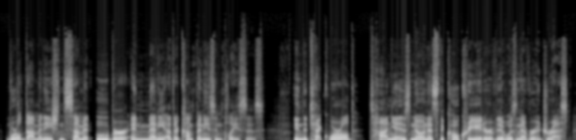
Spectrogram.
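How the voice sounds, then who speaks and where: A man's voice: medium pitch, dry recording, studio quality. A man hosting a podcast, reading an upbeat scripted introduction and then interviewing his guest outdoors in a park. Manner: upbeat, announcer-like delivery. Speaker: podcast host.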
